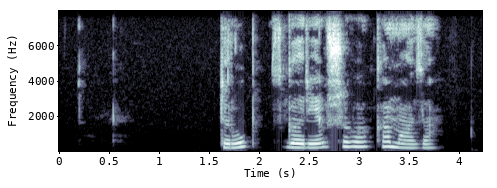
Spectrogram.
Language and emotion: Russian, neutral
